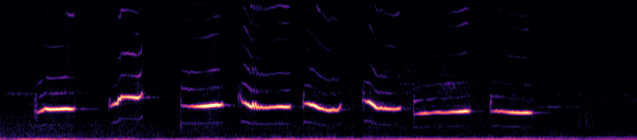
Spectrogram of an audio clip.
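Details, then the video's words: Cream-vented bulbul singing a lively varied 'gacor' and 'ngeriwik' style song: eight clear whistled notes, some rising and some level, given in quick uneven succession over a low steady hum. "KAPAS TEMBAK VARIASI GACOR DAN NGERIWIK"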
